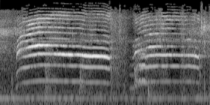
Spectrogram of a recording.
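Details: Two long cat meows used to get a cat's attention: the first sustained and level for nearly two seconds, the second shorter and slightly falling, with a faint hum beneath.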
